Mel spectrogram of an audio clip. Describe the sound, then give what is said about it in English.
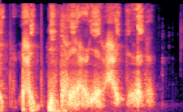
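A voice imitates a warbly, watery digital artifact, the residue heard in a null test of lossy audio encoding, with breathy, hissing, scratchy bursts in a rough burbling rhythm for about two seconds, moderately loud, then stops. “So when you do the null test, what you hear is everything that has been discarded yeah.”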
